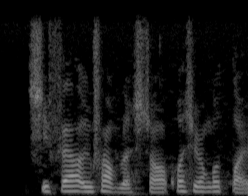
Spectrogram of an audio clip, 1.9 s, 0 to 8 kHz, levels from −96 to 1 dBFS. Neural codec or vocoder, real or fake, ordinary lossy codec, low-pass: none; real; none; 7.2 kHz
